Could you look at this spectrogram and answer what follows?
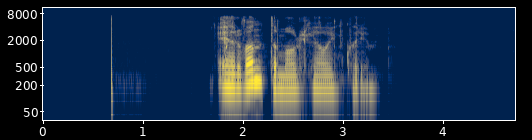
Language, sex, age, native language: Icelandic, female, 40-49, Icelandic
